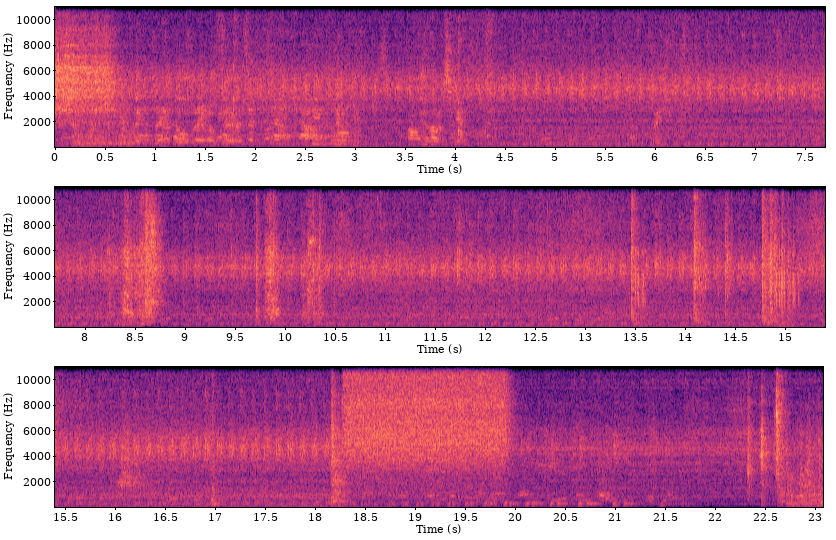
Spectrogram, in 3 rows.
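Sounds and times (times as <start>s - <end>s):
railcar equipment humming: 0.0s - 22.4s
sharp clicks and knocks: 13.4s - 15.2s.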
